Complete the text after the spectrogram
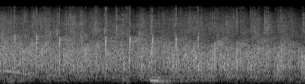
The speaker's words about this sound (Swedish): En applåd.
